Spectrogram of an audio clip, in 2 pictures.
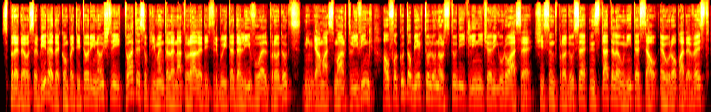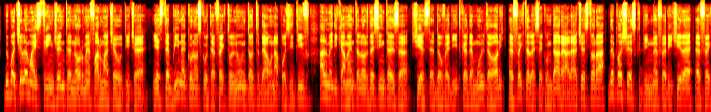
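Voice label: Romanian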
